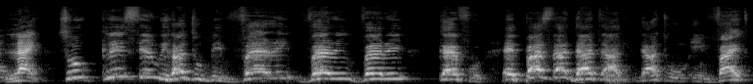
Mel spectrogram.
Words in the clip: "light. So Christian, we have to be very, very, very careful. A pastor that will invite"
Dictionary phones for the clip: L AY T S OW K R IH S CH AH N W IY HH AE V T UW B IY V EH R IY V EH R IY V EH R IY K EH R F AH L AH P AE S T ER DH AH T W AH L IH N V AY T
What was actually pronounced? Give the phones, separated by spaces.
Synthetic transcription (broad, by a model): L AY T S OW K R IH S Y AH N W IY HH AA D T UW B IY V EH R IY V EH R IY V EH R IY K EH F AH L AH P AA S T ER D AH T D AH W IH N V AY T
